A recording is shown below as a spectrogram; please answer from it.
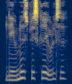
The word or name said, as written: levnedsbeskrivelse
